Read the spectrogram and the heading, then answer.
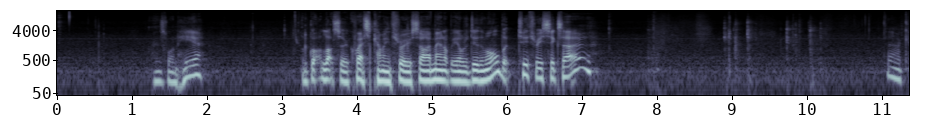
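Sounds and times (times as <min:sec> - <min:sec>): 
faint hum: 0:00.0 - 0:11.3
speech: 0:01.3 - 0:02.0, 0:03.3 - 0:07.3, 0:11.1 - 0:11.3
typing on a computer keyboard with a sticky key: 0:08.9 - 0:10.3.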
